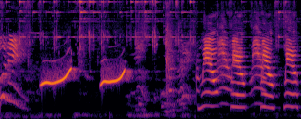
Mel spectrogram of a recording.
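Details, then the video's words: Indian ringneck parakeet kept as a talking pet: a descending raspy note, two clean upswept whistles, then a quick string of nasal, harmonic, meow-like talking syllables. "Funny Indian Ringneck Talking Parrot"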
